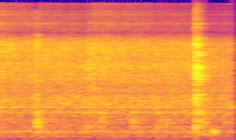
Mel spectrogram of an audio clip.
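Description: Tomatoes sautéing in a pan for a stingray fish curry give a steady close sizzle, with a few soft stirring clicks and one sharper scrape of a utensil near the end.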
